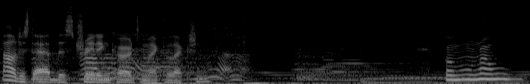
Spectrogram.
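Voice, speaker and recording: A man's voice: on the low side, fast. A man hosting a let's play with casual gameplay commentary and wry, joking asides. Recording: game music behind the voice. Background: game music.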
